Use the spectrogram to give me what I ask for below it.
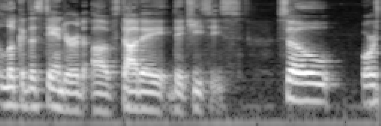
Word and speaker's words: stare decisis: It's pronounced a lot of different ways, but I say stare decisis, and some people say stare decisis, or something like that, because, I don't know, because they don't speak Latin, I guess.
